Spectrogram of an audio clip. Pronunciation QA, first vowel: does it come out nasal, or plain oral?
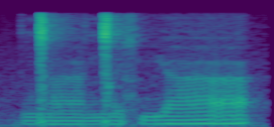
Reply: oral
